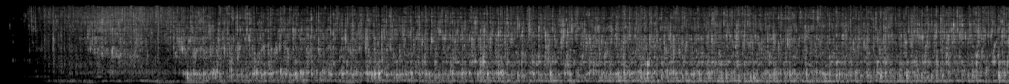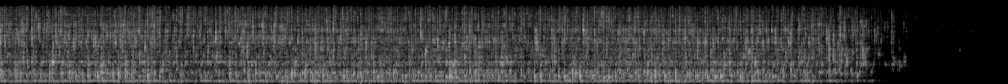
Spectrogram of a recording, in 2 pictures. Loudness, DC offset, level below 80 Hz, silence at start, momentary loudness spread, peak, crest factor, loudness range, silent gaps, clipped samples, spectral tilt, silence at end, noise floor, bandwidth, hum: -27 LUFS; under 0.1%; -64 dBFS; 0.25 s; 4 LU; -6 dBFS; 24 dB; 2 LU; none; under 0.1%; -2 dB/octave; 1 s; -71 dBFS; 17 kHz; none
